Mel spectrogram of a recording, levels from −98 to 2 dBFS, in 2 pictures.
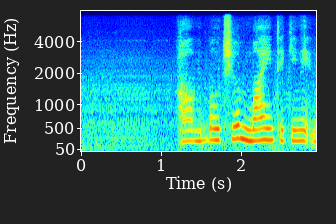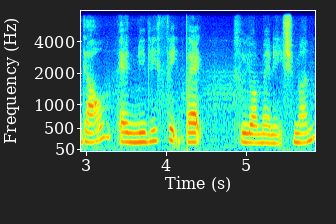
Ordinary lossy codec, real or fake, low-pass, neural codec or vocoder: none; fake; 7.2 kHz; codec, 16 kHz in and 24 kHz out, 0.6 kbps, FocalCodec, streaming, 4096 codes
